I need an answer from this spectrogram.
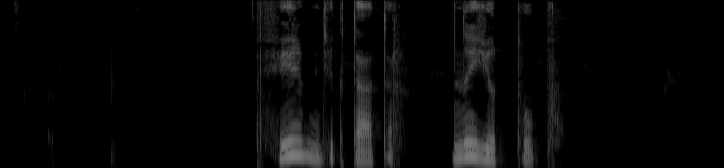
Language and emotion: Russian, sad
